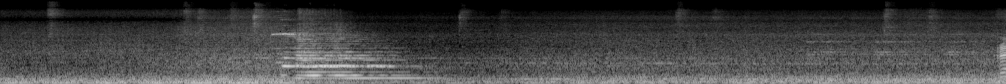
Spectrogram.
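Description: A Rail Sprinter train passes at speed on an Indonesian line. A dense, continuous roar of wheels and rushing air fills the whole stretch, and a brief horn blast sounds early on over the steady rumble.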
